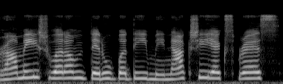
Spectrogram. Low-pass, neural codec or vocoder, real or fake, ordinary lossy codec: none; autoencoder, 22.05 kHz, a latent of 192 numbers a frame, VITS, trained on many speakers; fake; none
